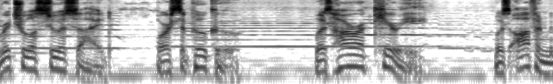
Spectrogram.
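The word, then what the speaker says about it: hara-kiri: one form of ritual suicide or seppuku was harak Kiri was often mispronounced as Harry KY it means to impale one's horor thereby cutting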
